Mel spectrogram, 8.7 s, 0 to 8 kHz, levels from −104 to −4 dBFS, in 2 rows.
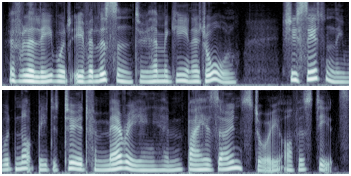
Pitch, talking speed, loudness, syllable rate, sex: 185 Hz, 180 wpm, -20 LUFS, 4.4 syllables/s, female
